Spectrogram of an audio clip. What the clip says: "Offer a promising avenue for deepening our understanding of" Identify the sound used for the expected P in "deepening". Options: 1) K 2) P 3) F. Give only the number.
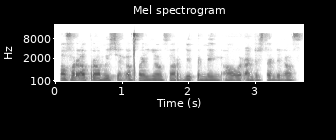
2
